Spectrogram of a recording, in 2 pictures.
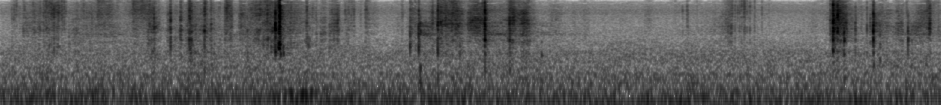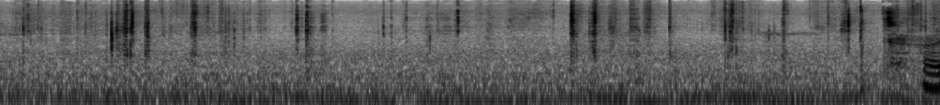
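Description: Faint rustling and crisp crackles of shiny foil-faced origami paper being folded and pressed flat by hand, in scattered short bursts, the sharpest about two seconds in.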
